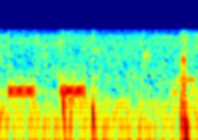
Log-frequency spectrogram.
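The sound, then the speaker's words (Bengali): Telephone ringing with an incoming call: two steady, low electronic tone bursts sound one after the other, followed by a few short clicks and soft knocks. “একটা phone call আসছে।”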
